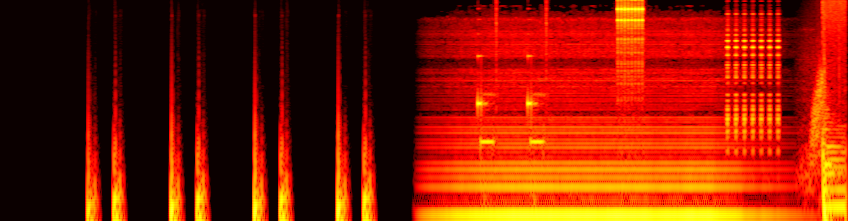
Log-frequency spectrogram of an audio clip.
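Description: Electronic intro sound design: four heartbeat-like double thuds just under a second apart, then a loud sustained low synthesizer drone from about halfway, with two soft pings, a short high hiss and a fast stuttering flutter near the end.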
